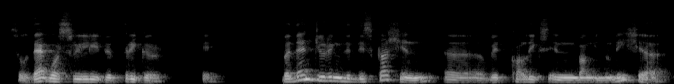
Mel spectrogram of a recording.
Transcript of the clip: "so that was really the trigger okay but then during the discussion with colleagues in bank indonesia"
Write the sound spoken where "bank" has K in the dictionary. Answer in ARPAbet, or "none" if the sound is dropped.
none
